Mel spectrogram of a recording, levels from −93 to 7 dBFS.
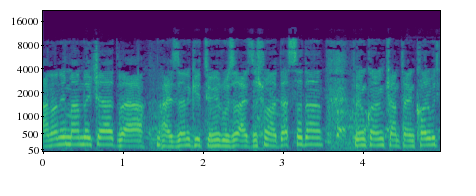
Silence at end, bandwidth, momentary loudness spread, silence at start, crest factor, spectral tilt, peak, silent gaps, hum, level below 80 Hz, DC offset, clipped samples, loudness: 0 s; 10 kHz; 3 LU; 0 s; 12 dB; -4.5 dB/octave; -6 dBFS; none; none; -52 dBFS; under 0.1%; under 0.1%; -18 LUFS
